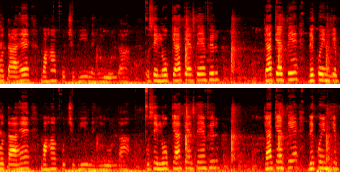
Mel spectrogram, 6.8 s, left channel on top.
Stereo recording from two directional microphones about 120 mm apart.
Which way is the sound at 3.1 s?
30° left (ahead or behind).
